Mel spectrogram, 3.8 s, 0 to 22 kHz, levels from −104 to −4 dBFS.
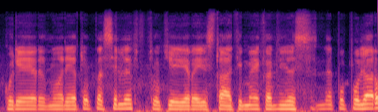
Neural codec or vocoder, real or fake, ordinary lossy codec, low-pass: codec, 32 kHz, 1.9 kbps, SNAC; fake; Opus, 64 kbps; 14.4 kHz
